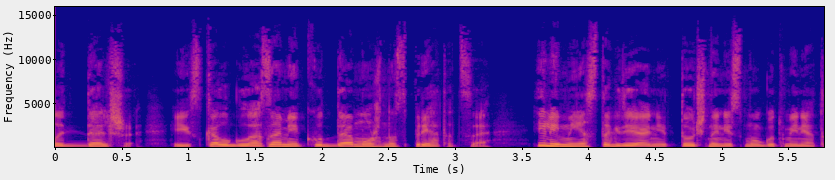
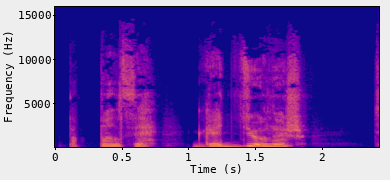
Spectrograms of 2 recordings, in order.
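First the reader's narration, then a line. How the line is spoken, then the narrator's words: Breathless gasp. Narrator (Russian): Тяжело дыша, выдохнул босс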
